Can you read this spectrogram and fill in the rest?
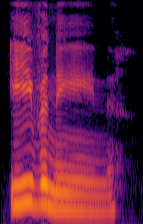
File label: "evening", English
